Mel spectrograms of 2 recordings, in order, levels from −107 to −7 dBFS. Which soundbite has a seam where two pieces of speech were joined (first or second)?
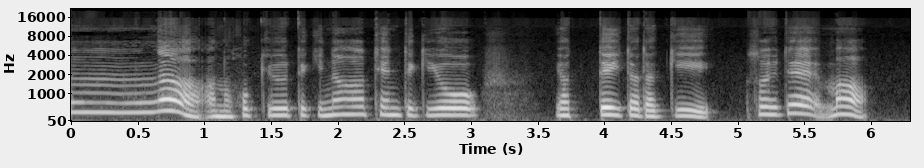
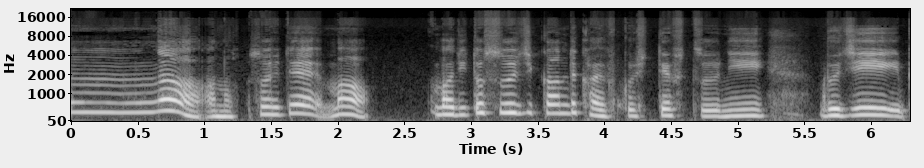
second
